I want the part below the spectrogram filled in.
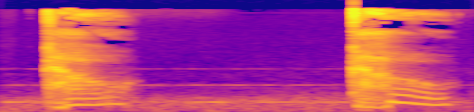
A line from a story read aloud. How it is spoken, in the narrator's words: Adrian yelled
